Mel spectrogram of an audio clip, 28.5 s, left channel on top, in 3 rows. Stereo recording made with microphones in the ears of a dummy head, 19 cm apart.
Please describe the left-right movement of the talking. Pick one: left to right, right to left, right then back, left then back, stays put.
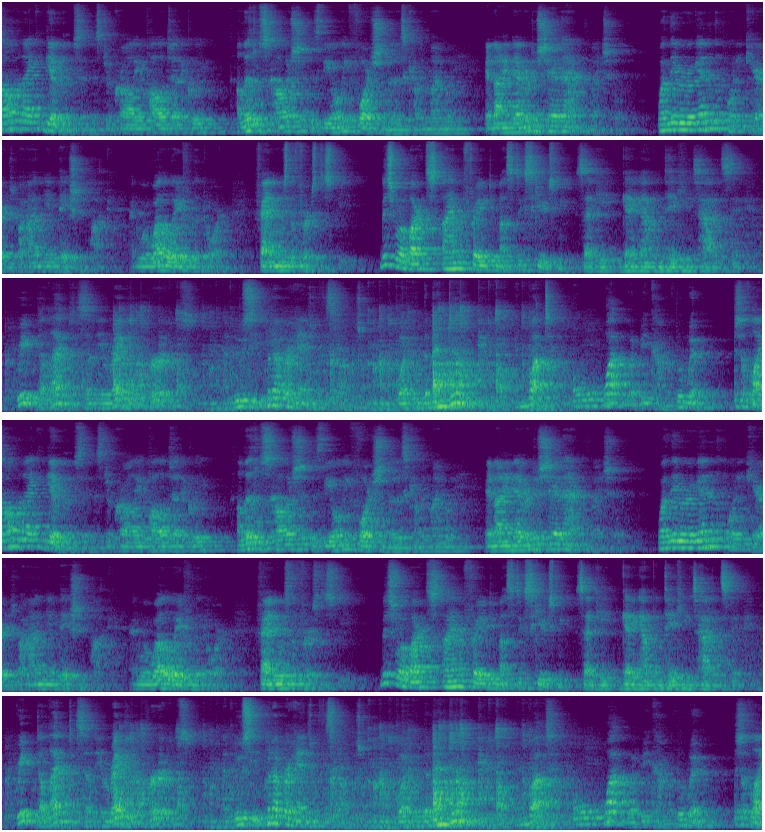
right then back.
